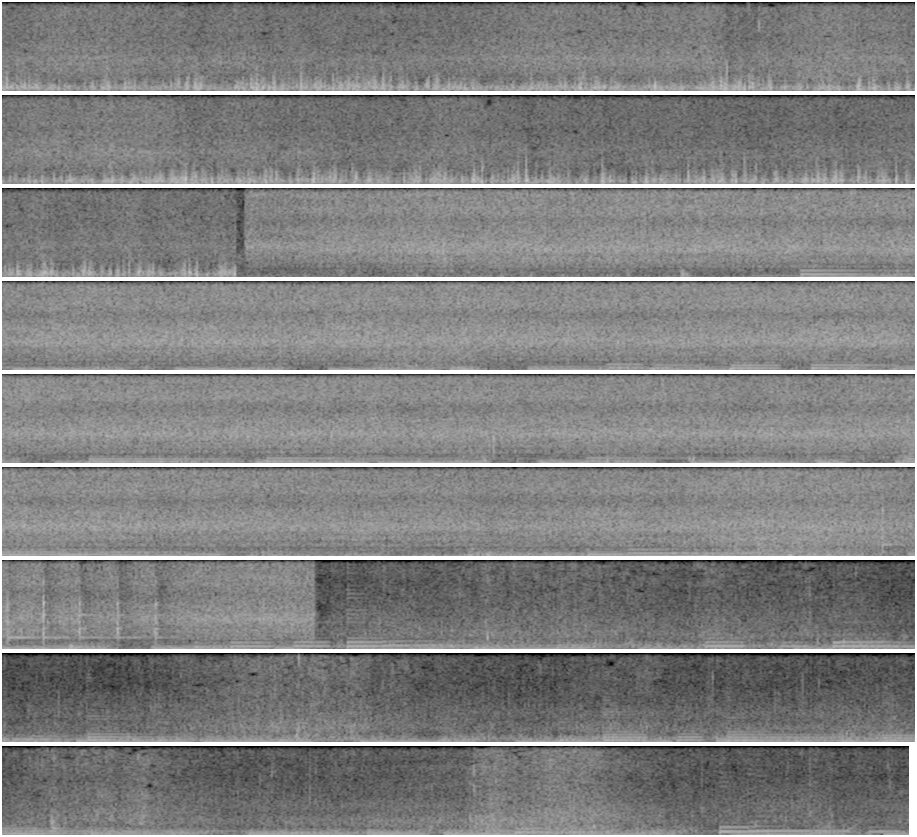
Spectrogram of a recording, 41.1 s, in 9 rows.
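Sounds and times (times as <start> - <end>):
vegetables sizzling in oil: 10.3 - 29.0
background music with simple melody: 25.2 - 33.7
spatula clicking on pan: 27.2 - 28.5.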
